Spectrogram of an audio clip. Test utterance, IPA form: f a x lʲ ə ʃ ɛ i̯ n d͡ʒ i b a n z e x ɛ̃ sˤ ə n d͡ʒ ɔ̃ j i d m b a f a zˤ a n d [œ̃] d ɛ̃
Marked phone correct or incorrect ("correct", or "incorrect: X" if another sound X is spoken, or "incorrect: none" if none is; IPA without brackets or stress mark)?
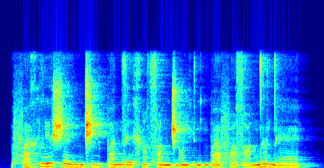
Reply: incorrect: ə̃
